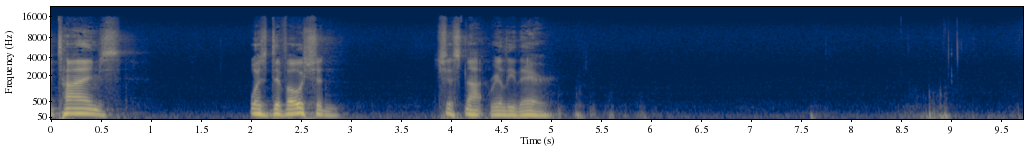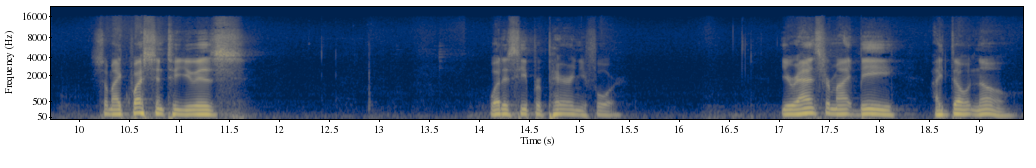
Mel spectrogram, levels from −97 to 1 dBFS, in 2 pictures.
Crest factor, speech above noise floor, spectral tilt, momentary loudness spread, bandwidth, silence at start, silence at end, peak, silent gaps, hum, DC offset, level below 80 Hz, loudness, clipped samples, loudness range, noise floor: 22 dB; 42 dB; -5 dB/octave; 15 LU; 16.5 kHz; 0 s; 0.05 s; -10 dBFS; none; none; under 0.1%; -54 dBFS; -30 LUFS; under 0.1%; 6 LU; -71 dBFS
